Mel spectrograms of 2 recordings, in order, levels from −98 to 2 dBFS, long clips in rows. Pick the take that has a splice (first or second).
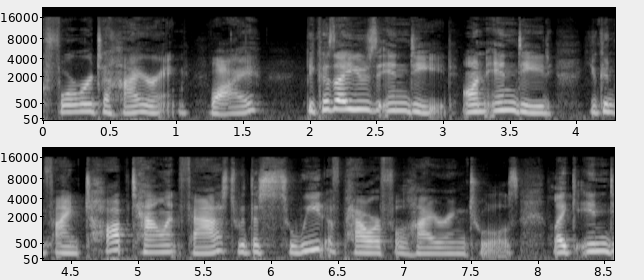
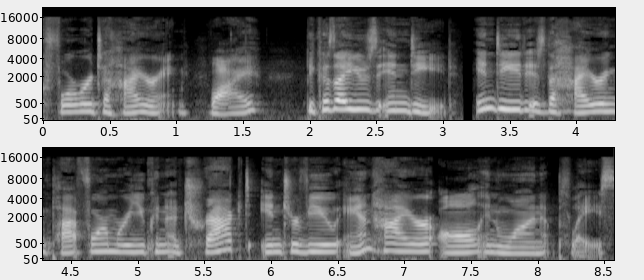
first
